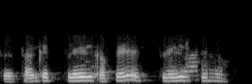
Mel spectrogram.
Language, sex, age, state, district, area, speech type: Sindhi, male, 60+, Delhi, South Delhi, urban, conversation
